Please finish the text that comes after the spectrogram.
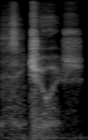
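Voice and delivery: hushed whisper so the mic misses it. Real, not acted. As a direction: drop to a breathy secret whisper. Asking not to be recorded.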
